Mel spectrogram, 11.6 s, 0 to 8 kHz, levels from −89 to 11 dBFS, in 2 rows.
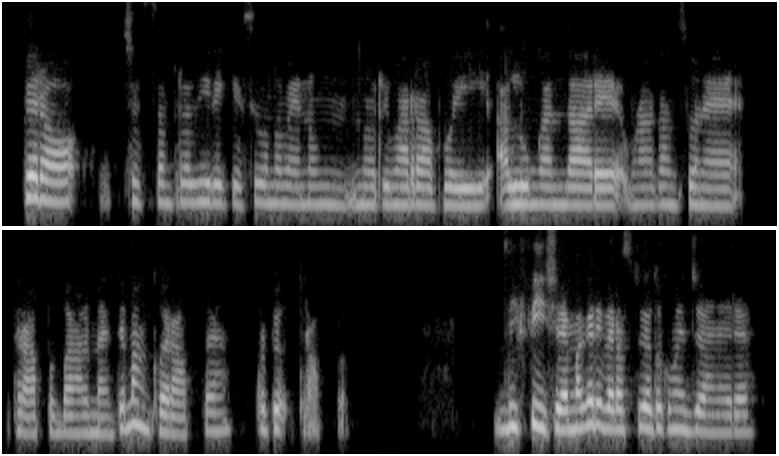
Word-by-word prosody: però, 240 Hz, -4 st, +6 dB, 0.2 s
mhmm, -, -, -23 dB
c'è 225 Hz, -, -8 dB
sempre 220 Hz, 0 st, -6 dB
da 215 Hz, -, -3 dB
dire 215 Hz, -2 st, -1 dB
che 205 Hz, 0 st, -7 dB
secondo 210 Hz, 0 st, -5 dB
me 200 Hz, -1 st, -6 dB
non 200 Hz, 0 st, -7 dB
non 200 Hz, 0 st, -6 dB
rimarrà 195 Hz, 0 st, -1 dB
poi 190 Hz, 0 st, 0 dB
a -, -, -2 dB
lungo 200 Hz, 0 st, +3 dB
andare 195 Hz, -1 st, +1 dB
una 190 Hz, 0 st, -8 dB
canzone 190 Hz, -2 st, -6 dB, 0.3 s
trap 190 Hz, -2 st, -4 dB
banalmente; 190 Hz, +1 st, -3 dB
manco 245 Hz, -6 st, +1 dB
rap 180 Hz, -2 st, -3 dB
eh, 215 Hz, +1 st, -5 dB, 0.2 s
proprio 230 Hz, 0 st, -2 dB
trap. -, -, -11 dB, 1.1 s
Difficile, 240 Hz, -1 st, +5 dB
magari 245 Hz, +5 st, +6 dB
verrà 230 Hz, -3 st, +5 dB
studiato 240 Hz, +1 st, +2 dB
come 230 Hz, -1 st, -2 dB
genere. 200 Hz, -1 st, -3 dB
200 Hz, 160 wpm, -24 LUFS, 195-225 Hz, 1.1 s, però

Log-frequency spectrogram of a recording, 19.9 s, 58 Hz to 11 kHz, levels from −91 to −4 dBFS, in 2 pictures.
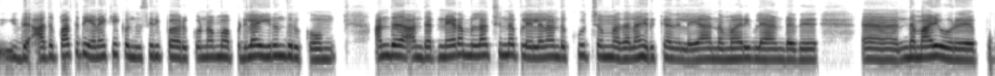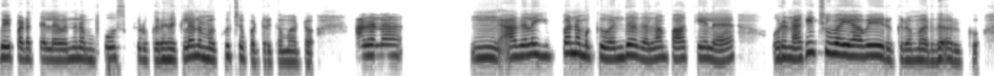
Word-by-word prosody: இது 105 Hz, -, 0 dB
அத 215 Hz, -, +1 dB
பார்த்துட்டு 255 Hz, +1 st, +2 dB
எனக்கே 235 Hz, +4 st, -2 dB
கொஞ்சம் 220 Hz, -3 st, -2 dB
சிரிப்பா 235 Hz, -1 st, -1 dB
இருக்கும். 220 Hz, +1 st, -5 dB
நம்ம 225 Hz, 0 st, 0 dB
அப்படிலாம் 230 Hz, +3 st, +1 dB
இருந்துருக்கோம். 215 Hz, -5 st, -1 dB, 0.5 s
அந்த 250 Hz, +1 st, +3 dB, 0.2 s
அந்த 220 Hz, 0 st, 0 dB, 0.2 s
நேரமெல்லாம் 250 Hz, 0 st, +1 dB
சின்ன 255 Hz, 0 st, 0 dB
பிள்ளையிலலா, 225 Hz, 0 st, +1 dB
அந்த 220 Hz, -1 st, -3 dB
கூச்சம் 235 Hz, -2 st, -3 dB
அதெல்லா 205 Hz, +2 st, +1 dB
இருக்காது 210 Hz, -2 st, -4 dB
இல்லையா. 185 Hz, +2 st, 0 dB
அந்த 195 Hz, -1 st, -3 dB
மாதிரி 200 Hz, +1 st, +1 dB
விளையாண்டது, 190 Hz, -1 st, 0 dB, 0.7 s
அ -, -, 0 dB, 0.2 s
இந்த 215 Hz, 0 st, +2 dB
மாதிரி 230 Hz, +1 st, +7 dB
ஒரு 195 Hz, -1 st, 0 dB, 0.3 s
புகைப்படத்தில 200 Hz, -4 st, 0 dB
வந்து 205 Hz, +2 st, -2 dB
நம்ம 185 Hz, -2 st, -8 dB
போஸ் 210 Hz, 0 st, -4 dB
கொடுக்குறதுக்குலாம், 195 Hz, +4 st, -1 dB
நம்ம 195 Hz, -3 st, -1 dB
கூச்சப்பட்டுருக்க 175 Hz, -8 st, -6 dB
மாட்டோம். 155 Hz, -1 st, -7 dB, 0.4 s
அதெல்லா 245 Hz, +1 st, +2 dB, 0.9 s
ம் 215 Hz, -2 st, -2 dB
அதெல்லாம் 245 Hz, +3 st, +2 dB
இப்ப 240 Hz, +6 st, -2 dB
நமக்கு 235 Hz, -3 st, -1 dB
வந்து 215 Hz, +5 st, +2 dB
அதெல்லாம் 210 Hz, +2 st, -2 dB
பார்க்கேல, 210 Hz, -1 st, -1 dB, 0.6 s
ஒரு 220 Hz, +1 st, +1 dB
நகைச்சுவையாவே 255 Hz, 0 st, +5 dB
இருக்கிற 185 Hz, 0 st, -4 dB
மாரி 175 Hz, -2 st, -1 dB
தான் 195 Hz, 0 st, +1 dB
இருக்கும். 165 Hz, -1 st, -10 dB
215 Hz, 150 wpm, -23 LUFS, 195-240 Hz, 0.9 s, மாதிரி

